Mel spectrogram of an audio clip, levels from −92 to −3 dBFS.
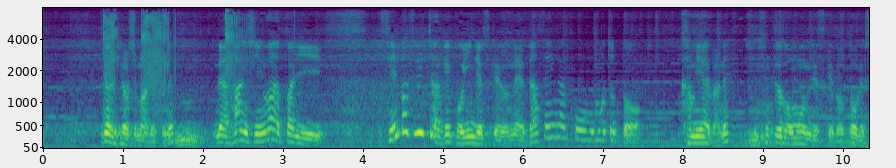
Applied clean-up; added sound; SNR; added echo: none; Fart; 18 dB; reverberation time 0.2 s.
